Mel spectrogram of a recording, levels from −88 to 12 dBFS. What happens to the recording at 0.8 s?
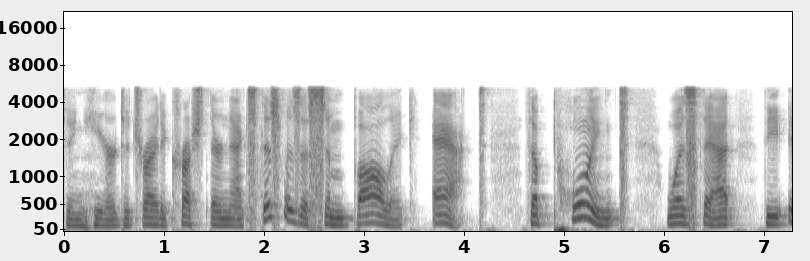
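At 0.8 s the speech carries aliasing, which runs through the whole clip rather than starting there. The audio was downsampled without an anti-alias filter, and the result points to a new rate near 11 kHz, so content above the 5.5 kHz fold was mirrored back down as false, unrelated tones, roughly 15 dB below the speech. Sibilants sound gritty and metallic. On a spectrogram, energy runs hard up to the 5.5 kHz edge, with mirrored streaks moving opposite to the real harmonics.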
